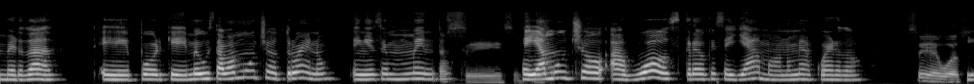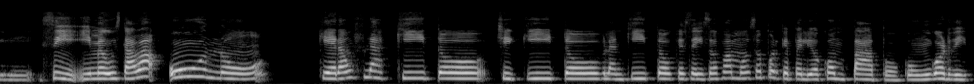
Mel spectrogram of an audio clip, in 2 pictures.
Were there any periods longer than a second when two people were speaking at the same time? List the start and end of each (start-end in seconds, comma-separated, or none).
none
